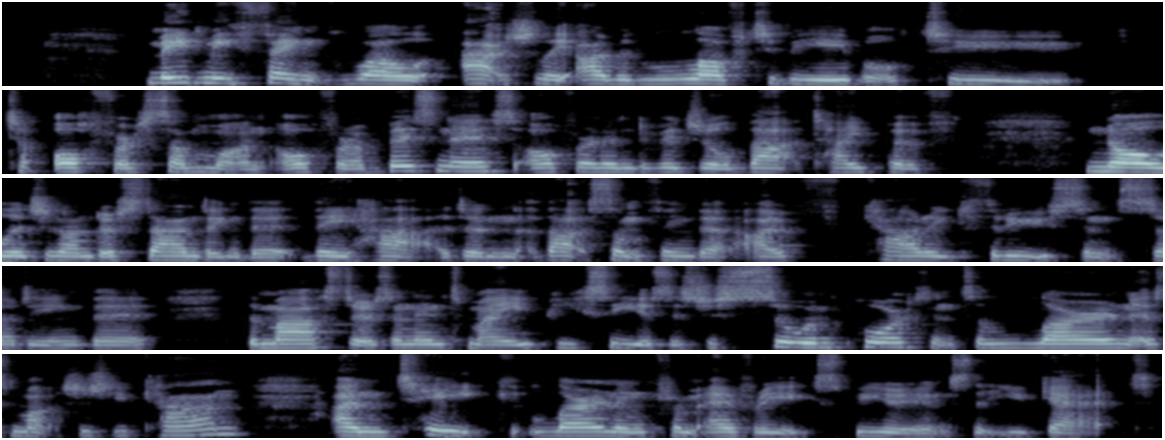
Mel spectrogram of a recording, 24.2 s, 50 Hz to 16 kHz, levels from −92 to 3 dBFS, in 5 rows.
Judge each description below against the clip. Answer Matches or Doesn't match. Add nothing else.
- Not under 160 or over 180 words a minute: Matches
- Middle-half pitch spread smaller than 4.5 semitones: Matches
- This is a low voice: Doesn't match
